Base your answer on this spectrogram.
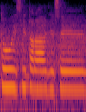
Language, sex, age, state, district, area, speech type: Hindi, female, 60+, Uttar Pradesh, Lucknow, rural, spontaneous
